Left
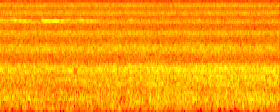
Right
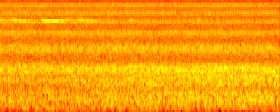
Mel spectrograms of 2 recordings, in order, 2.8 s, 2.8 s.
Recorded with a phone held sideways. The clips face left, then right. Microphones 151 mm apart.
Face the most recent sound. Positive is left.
No sound to turn to.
